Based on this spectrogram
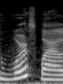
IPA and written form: ˋwɝθˋhwaɪl (worthwhile)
